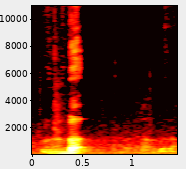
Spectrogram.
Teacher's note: Therefore, it is plosive. So, we have voiced bilabial plosive, as in bin.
